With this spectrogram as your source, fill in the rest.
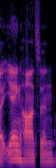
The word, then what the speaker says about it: Yang Hansen: Uh Yang Hansen. We found out that that's how we've been supposed to been pronouncing his name the entire time.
